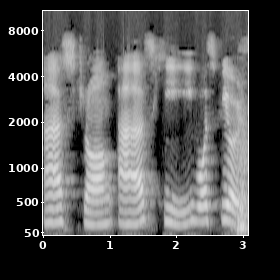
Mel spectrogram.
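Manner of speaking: "as strong as" slow, each word heavily marked. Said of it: "Here it is a positive degree".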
